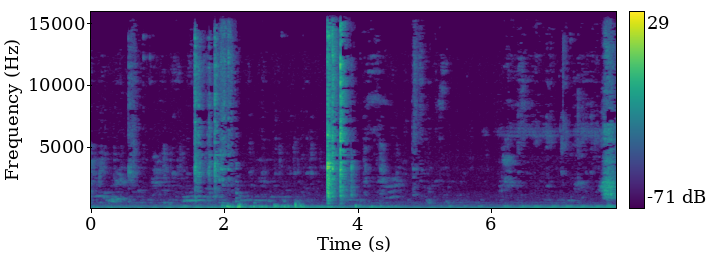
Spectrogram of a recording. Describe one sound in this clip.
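A fork clinks against a metal bowl.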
